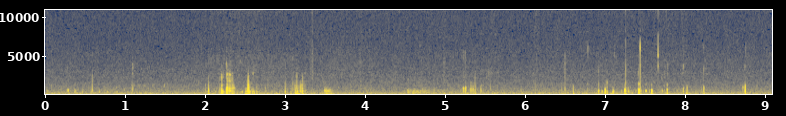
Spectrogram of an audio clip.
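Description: Bursts of gurgling and popping belly noises between quieter stretches; ordinary stomach growling recorded close up.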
